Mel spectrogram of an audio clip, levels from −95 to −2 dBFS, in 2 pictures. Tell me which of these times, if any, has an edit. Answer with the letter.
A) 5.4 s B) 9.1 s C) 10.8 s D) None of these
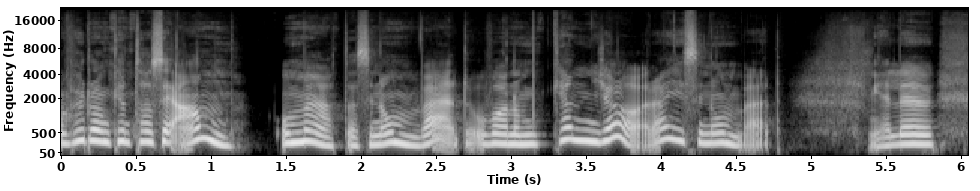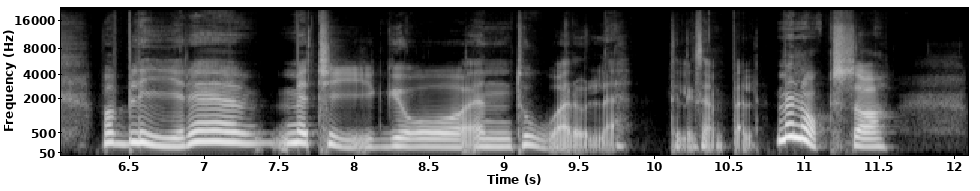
A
